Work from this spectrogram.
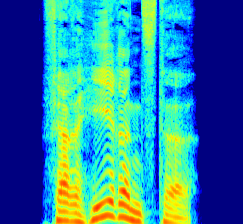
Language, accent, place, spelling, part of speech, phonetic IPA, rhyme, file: German, Germany, Berlin, verheerendste, adjective, [fɛɐ̯ˈheːʁənt͡stə], -eːʁənt͡stə, De-verheerendste.ogg
- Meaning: inflection of verheerend: 1. strong/mixed nominative/accusative feminine singular superlative degree 2. strong nominative/accusative plural superlative degree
